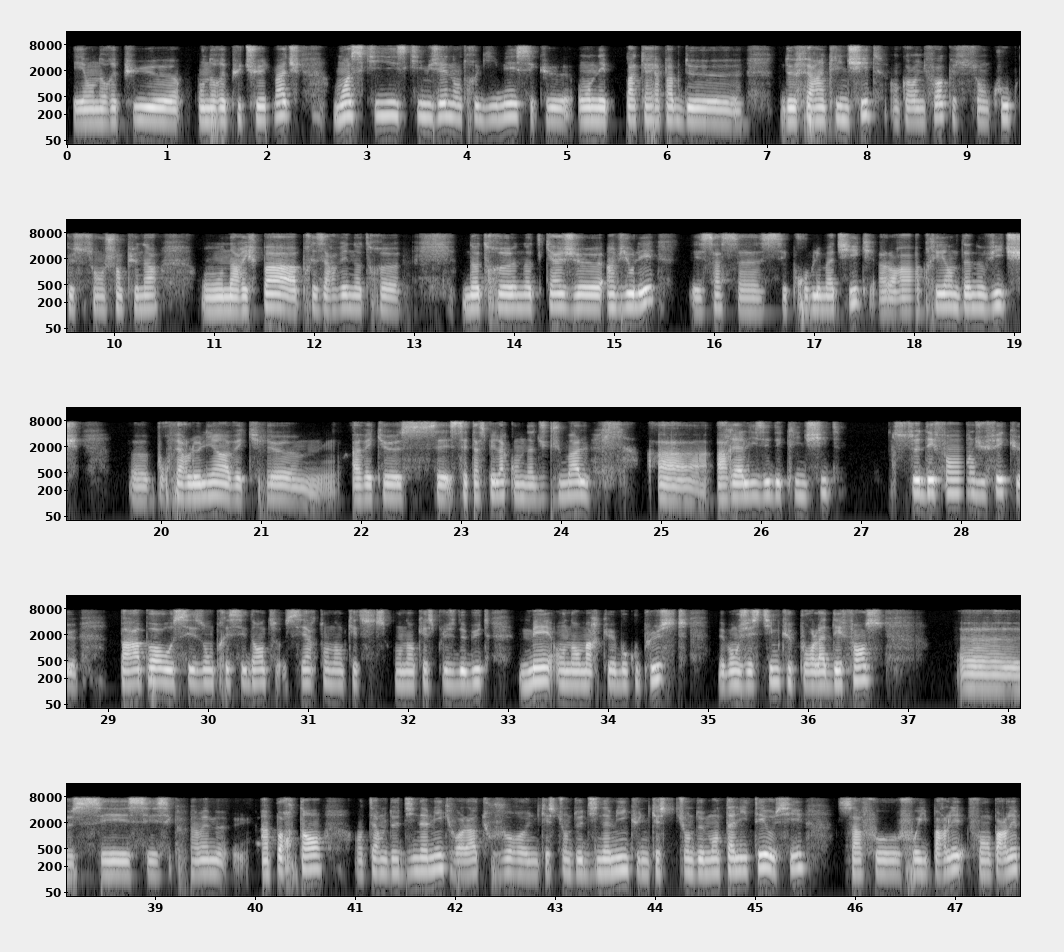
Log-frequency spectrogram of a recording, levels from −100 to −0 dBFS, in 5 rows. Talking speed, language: 170 wpm, French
